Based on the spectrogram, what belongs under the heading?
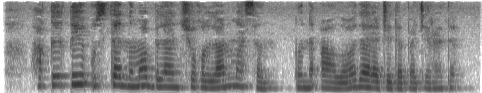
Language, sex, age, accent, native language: Uzbek, female, under 19, Andijon, Uzbek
